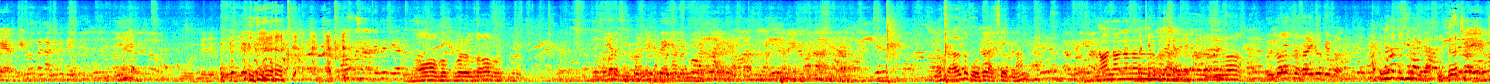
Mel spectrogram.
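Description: Several men talk and call out loudly nearby, outdoors.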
